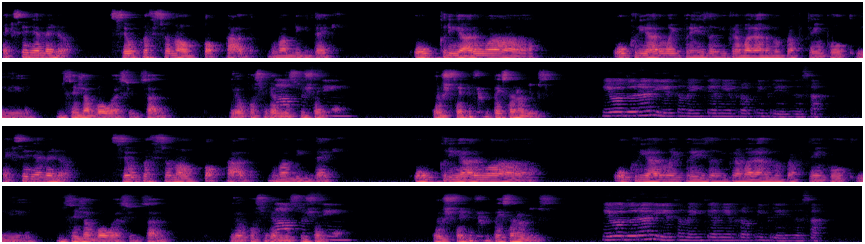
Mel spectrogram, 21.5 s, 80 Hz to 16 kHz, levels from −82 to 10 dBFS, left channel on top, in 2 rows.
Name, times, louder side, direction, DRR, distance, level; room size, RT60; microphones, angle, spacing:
voice 1, 0.0-0.8 1.4-4.1 5.2-6.7 7.6-11.2 11.4-12.8 13.6-14.8 16.2-17.6, left 3 dB, 60° left, 5 dB, 0.5 m, -28 dB
voice 2, 14.1-15.1 16.7-16.8 18.3-20.9, equal, 5° left, -4 dB, 1.2 m, -41 dB
2.9 x 2.0 x 3.0 m, 0.32 s
head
